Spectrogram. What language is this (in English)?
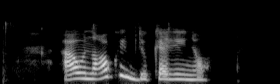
Kabyle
